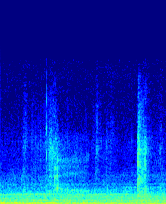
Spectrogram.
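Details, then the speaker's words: BougeRV diesel heater newly installed for truck-bed camping, first run: quiet, steady low hum with a faint fan tone and a few handling rustles; warm air coming out inside and from the muffler, running normally. "So you can kind of hear it running. It's pretty quiet."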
